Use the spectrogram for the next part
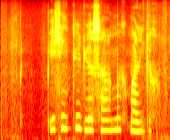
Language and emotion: Russian, neutral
